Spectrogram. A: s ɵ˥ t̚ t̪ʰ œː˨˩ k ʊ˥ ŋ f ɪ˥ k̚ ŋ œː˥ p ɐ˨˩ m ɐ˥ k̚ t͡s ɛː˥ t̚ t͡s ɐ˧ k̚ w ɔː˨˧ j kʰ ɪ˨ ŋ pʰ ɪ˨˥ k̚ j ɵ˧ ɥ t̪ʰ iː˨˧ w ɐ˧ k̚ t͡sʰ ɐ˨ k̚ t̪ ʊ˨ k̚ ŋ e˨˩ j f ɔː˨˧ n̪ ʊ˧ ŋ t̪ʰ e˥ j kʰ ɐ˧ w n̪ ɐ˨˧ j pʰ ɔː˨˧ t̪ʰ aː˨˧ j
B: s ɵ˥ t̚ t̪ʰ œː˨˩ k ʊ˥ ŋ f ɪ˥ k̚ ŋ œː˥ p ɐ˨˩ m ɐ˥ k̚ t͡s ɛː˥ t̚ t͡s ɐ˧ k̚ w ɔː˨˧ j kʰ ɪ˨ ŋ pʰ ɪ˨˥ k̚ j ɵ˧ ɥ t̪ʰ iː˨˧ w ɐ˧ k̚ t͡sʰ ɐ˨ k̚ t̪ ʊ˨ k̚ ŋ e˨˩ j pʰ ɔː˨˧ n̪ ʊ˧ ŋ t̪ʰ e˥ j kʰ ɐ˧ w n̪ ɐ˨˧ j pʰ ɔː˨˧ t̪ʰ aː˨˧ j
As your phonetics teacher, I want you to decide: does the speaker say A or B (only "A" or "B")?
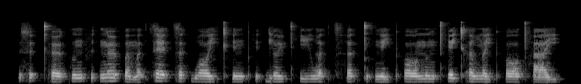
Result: B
